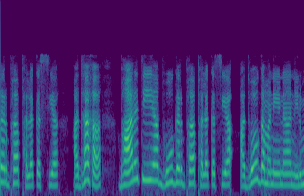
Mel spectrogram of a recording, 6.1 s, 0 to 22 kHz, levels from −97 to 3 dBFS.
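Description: Throughout the speech, nothing is present above about 6.9 kHz, so the sound is dull and muffled, with a rough, fluttering noise clinging to voiced tones. The likely cause is heavy Dolby Digital compression at a very low bitrate, which fits about 32 kbps: the encoder narrowed the band and left many frequency lines to decoder-filled noise.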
